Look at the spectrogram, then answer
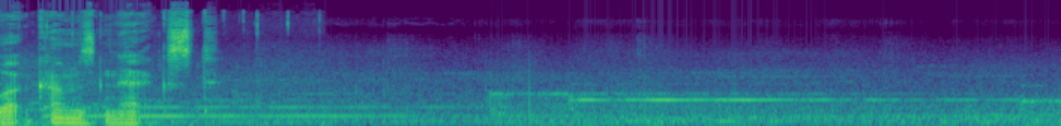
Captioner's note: wind howling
